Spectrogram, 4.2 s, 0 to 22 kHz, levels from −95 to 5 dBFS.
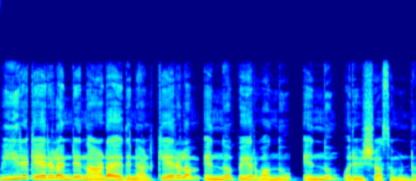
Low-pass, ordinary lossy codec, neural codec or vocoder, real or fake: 14.4 kHz; none; none; real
